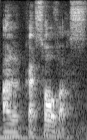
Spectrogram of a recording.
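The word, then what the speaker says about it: Alcáçovas: Bueno, que esto se pronunciaría como Alcazovas, ¿no? Alcazovas. Espero que sea así.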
